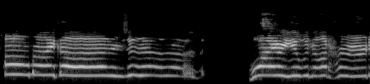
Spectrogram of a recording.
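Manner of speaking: high, slow, amazed onlooker voice; shocked bystanders. Retold or imitated. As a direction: gasp it out like a stunned passerby.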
